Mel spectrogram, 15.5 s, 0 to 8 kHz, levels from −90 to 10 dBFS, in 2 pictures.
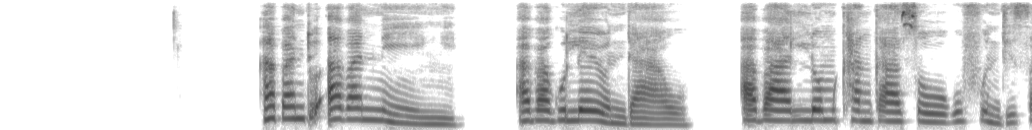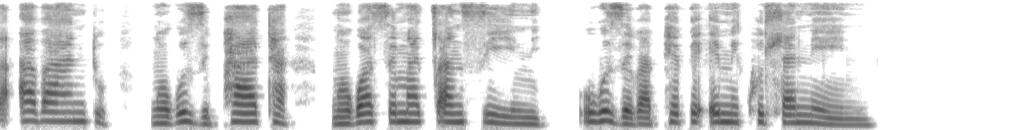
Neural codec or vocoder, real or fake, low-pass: none; real; 7.2 kHz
